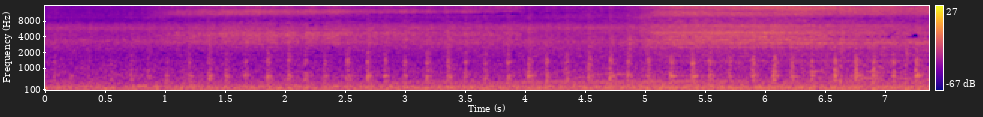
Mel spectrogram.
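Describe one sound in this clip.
A small steam locomotive chuffs rhythmically as it draws closer.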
